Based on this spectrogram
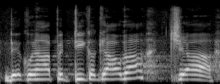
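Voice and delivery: usual speaking voice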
